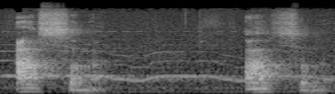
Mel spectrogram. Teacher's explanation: Nessa palavra, o primeiro a é longo, os outros dois são curtos. · Então, não é a sana, né? O primeiro a é forte, é longo, é aberto. Aã. Os outros dois são curtos e fechados.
